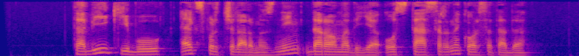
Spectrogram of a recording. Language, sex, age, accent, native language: Uzbek, male, 18-24, Toshkent shahri, Uzbek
